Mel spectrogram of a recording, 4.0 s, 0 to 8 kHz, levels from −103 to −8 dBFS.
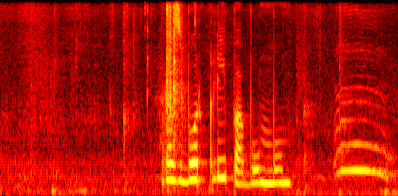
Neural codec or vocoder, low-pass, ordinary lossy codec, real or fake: none; none; none; real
